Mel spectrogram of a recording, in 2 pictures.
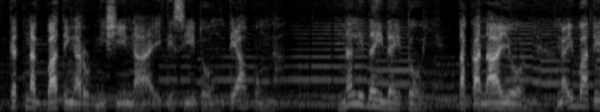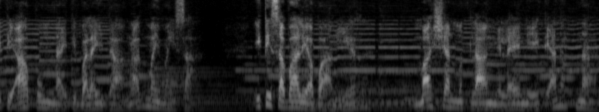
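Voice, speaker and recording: A woman announcing and narrating a radio drama in a scripted, dramatic style. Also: deep voice.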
